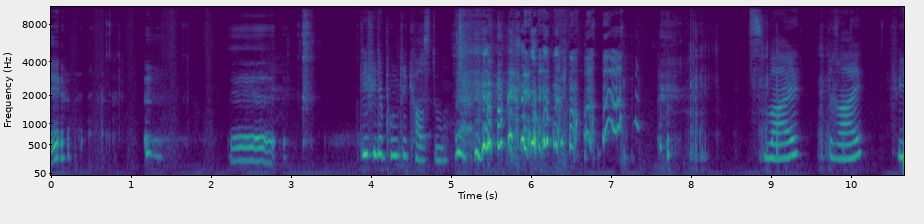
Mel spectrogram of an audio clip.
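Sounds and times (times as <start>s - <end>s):
speech: 4.1s - 6.4s, 9.0s - 10.6s
laughter: 5.1s - 7.8s
chewing with soft wet mouth sounds: 7.7s - 10.6s.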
